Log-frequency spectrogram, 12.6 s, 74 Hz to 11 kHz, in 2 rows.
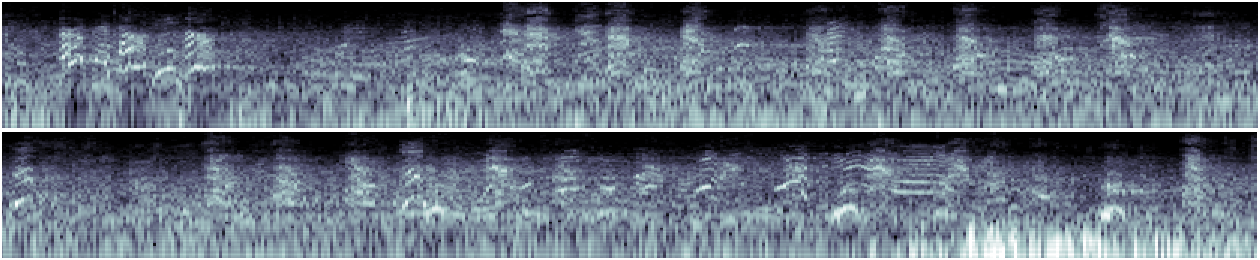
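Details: Cavalier King Charles Spaniel named Royal Sweetheart Seamus, called Lego, at Škofja Loka in 2010; rapid sharp barks repeated roughly three per second, mixed with people talking in the background.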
